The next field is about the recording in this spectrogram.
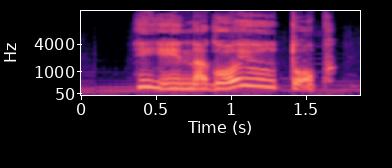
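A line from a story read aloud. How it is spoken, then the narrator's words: Frightened mutter. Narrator (Russian): пробормотал он побелевшими губами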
